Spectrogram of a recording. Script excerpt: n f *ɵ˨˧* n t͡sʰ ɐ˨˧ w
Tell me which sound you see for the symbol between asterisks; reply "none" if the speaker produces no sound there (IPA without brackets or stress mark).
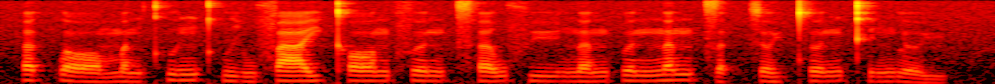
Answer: ɵ˨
